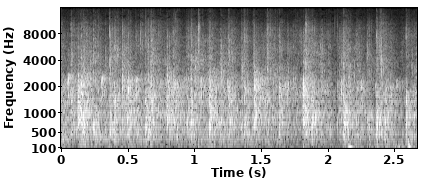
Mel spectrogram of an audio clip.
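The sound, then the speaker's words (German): An audience at a morning gathering applauds the people watching from home or on the go, a dense, steady wash of many hands clapping at once with no individual claps standing out, holding at an even level throughout. “Geben wir den Menschen bitte zu Hause oder unterwegs einen kräftigen Applaus.”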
